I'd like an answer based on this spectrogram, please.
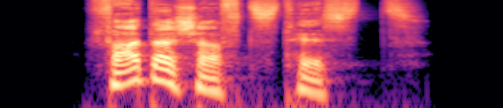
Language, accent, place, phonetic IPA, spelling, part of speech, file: German, Germany, Berlin, [ˈfaːtɐʃaft͡sˌtɛst͡s], Vaterschaftstests, noun, De-Vaterschaftstests.ogg
- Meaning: plural of Vaterschaftstest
